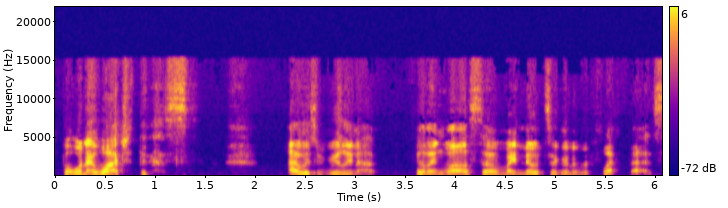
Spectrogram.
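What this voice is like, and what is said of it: Sick, under-the-weather voice. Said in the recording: “I've been really under the weather, as you can tell by my voice.”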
